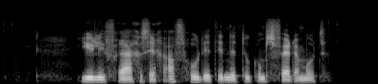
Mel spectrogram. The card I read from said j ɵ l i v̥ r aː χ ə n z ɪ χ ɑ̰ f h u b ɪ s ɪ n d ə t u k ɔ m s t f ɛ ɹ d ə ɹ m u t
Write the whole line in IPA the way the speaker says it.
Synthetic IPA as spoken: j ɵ l i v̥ r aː χ ə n z ɪ χ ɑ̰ f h u d ɪ t ɪ n d ə t u k ɔ m s t f ɛ ɹ d ə ɹ m u t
